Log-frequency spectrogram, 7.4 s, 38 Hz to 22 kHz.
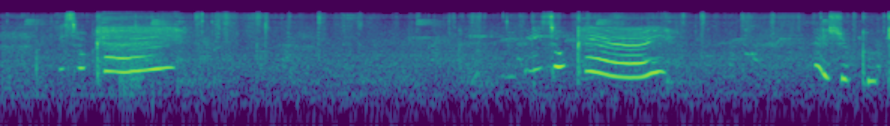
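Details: Two drawn-out, wavering whimpers from 4.5-week-old Rottweiler puppies on their first outing outdoors, each lasting about half a second, separated by a quiet stretch with faint background murmur.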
